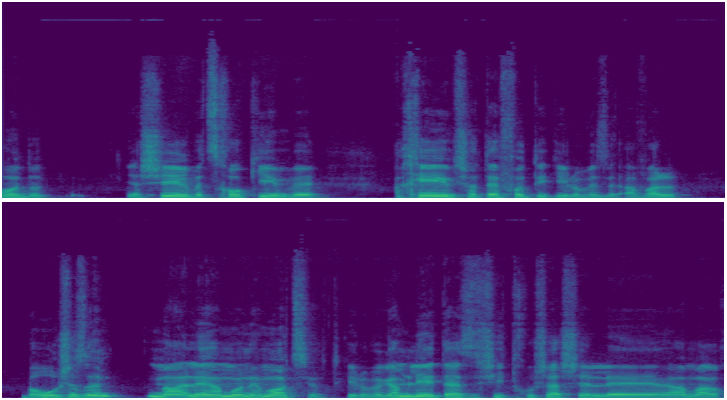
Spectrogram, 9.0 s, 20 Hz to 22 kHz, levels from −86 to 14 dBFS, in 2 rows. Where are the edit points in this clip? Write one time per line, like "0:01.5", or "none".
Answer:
none

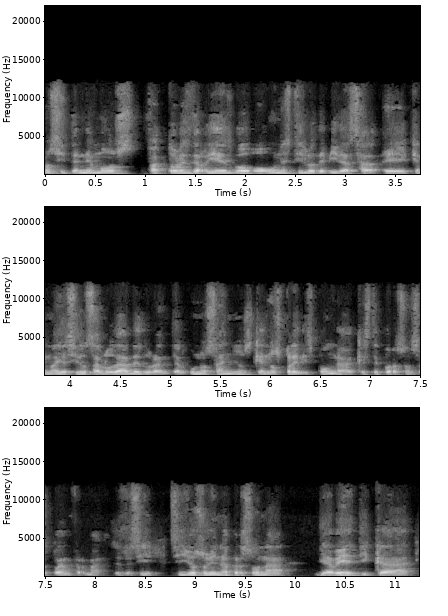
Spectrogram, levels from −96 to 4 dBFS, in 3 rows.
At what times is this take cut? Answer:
0:08.7

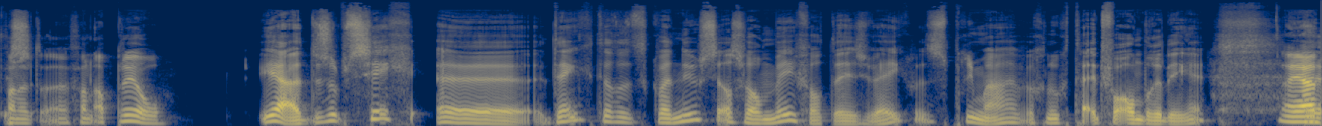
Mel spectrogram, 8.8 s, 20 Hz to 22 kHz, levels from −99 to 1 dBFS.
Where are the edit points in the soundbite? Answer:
none

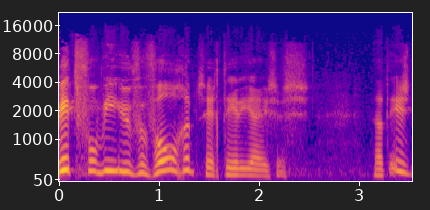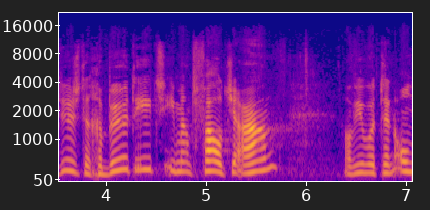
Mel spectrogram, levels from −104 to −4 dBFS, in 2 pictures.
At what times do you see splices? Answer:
0:01.3
0:02.9

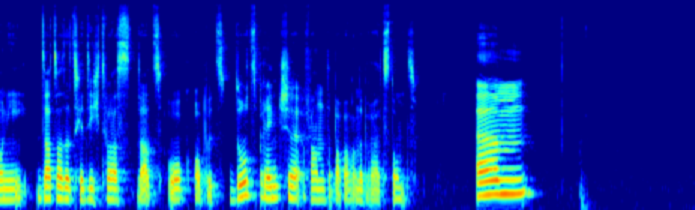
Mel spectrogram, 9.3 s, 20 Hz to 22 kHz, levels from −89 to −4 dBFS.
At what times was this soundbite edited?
0:06.3

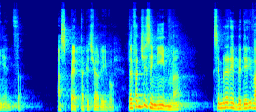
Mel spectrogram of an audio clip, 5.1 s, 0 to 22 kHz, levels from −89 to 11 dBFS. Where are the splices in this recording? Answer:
0:01.0
0:02.4

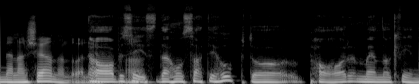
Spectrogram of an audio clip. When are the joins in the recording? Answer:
none

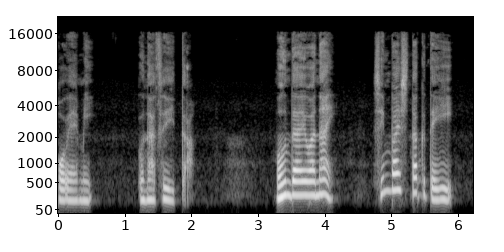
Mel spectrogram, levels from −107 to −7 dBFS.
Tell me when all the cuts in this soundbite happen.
none

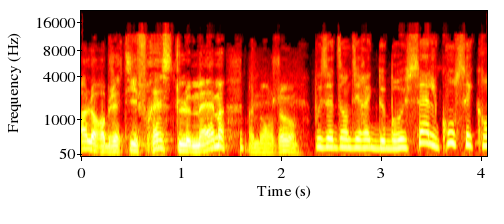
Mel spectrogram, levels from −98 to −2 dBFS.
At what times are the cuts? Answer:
0:01.6

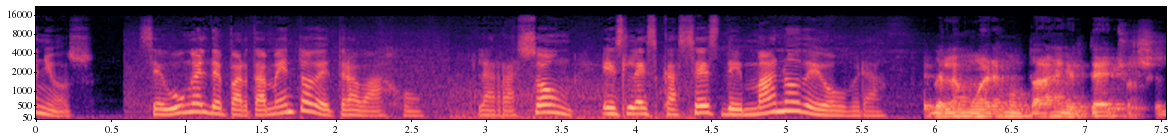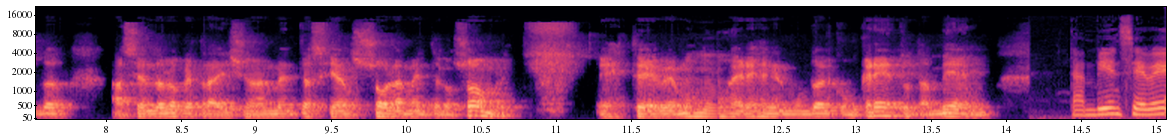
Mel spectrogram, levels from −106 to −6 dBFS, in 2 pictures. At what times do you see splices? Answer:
none

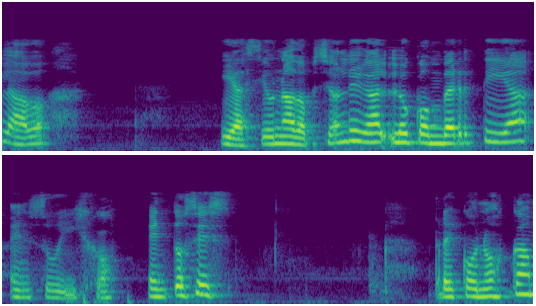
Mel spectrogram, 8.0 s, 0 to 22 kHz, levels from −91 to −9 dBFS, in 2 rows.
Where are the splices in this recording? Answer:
0:05.0

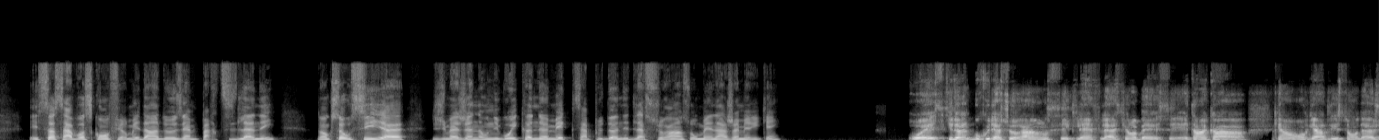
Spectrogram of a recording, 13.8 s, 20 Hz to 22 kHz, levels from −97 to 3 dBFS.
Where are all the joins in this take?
0:09.7
0:12.7

